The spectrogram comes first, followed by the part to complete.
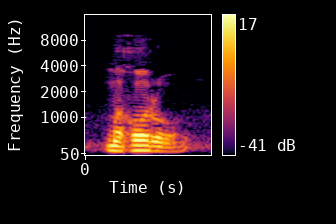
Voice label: neck, Raga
